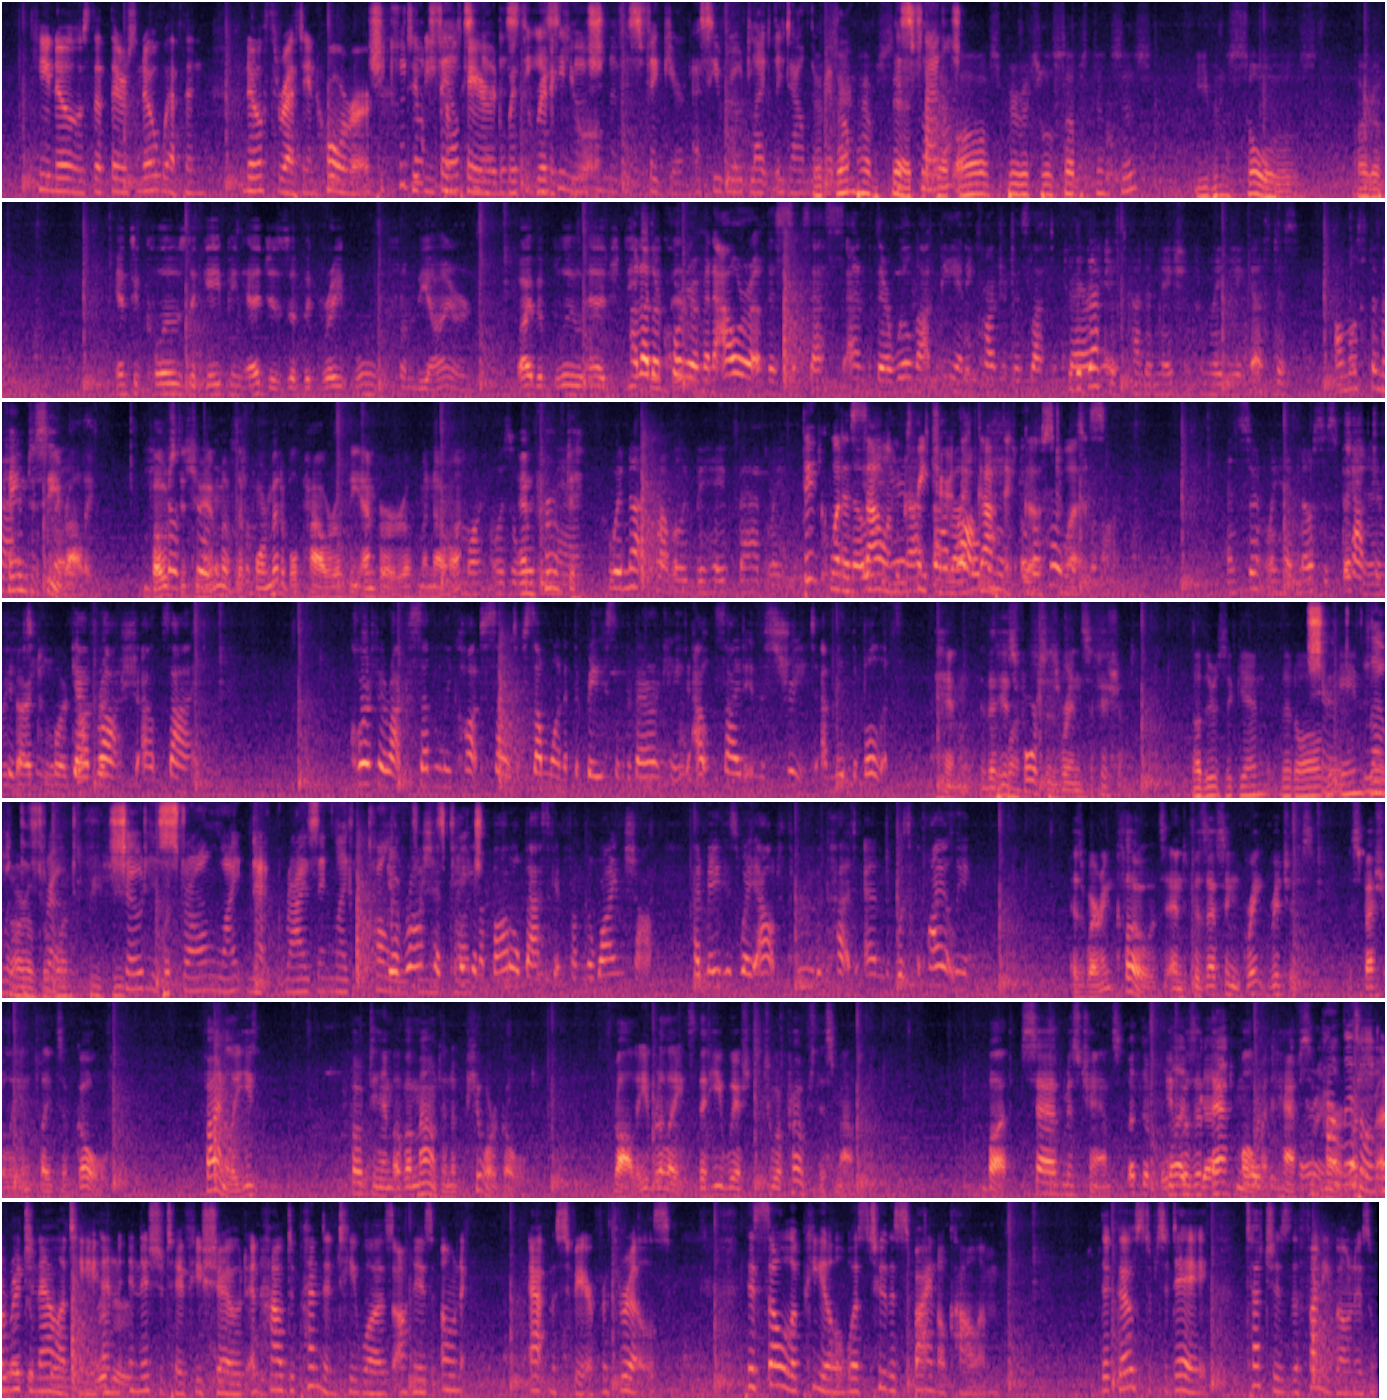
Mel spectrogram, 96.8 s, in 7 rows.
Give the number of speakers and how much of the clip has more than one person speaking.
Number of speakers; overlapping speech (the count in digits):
7, about 25%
